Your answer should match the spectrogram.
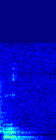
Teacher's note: a retroflex sh, meaning a sha, with the tongue rolled, in a retroflex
